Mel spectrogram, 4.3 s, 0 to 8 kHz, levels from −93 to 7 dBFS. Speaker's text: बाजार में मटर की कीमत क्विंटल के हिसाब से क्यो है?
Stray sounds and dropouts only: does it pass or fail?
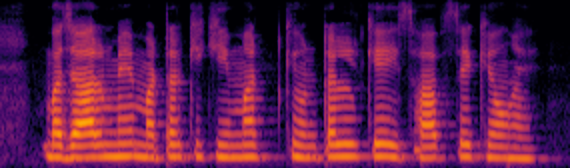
pass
